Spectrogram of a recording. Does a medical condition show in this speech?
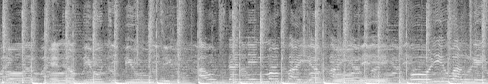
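No.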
